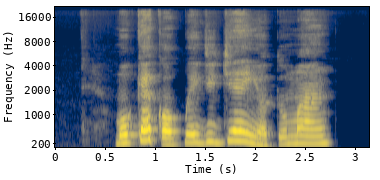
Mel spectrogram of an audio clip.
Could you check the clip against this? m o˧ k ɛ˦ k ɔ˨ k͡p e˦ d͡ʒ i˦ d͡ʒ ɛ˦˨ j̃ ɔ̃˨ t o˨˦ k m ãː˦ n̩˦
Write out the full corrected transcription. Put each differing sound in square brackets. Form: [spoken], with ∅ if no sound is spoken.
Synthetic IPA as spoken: m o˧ k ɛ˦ k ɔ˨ k͡p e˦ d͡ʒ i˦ d͡ʒ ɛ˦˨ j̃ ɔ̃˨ t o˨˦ [∅] m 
